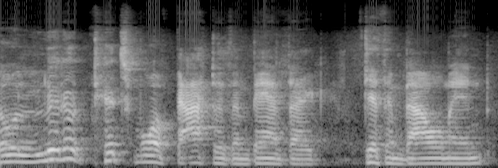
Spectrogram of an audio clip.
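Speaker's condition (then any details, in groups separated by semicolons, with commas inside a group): Cerebral palsy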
